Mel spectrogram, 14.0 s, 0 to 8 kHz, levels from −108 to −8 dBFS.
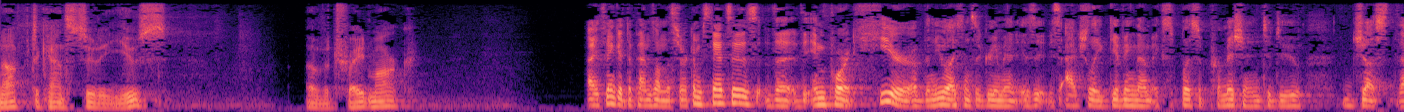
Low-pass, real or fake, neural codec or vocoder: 7.2 kHz; real; none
